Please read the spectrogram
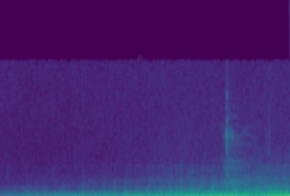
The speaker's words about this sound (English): There's a car coming up behind us, Inspector. Lush. It's our old friend Clarence Godden on his weekly run. I'll wave him on.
